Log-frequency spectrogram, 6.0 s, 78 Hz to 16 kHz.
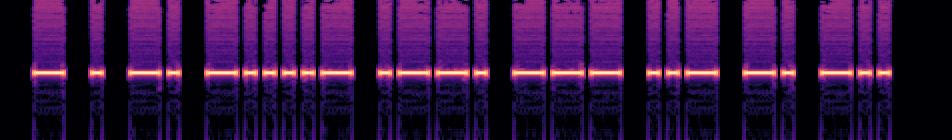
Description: Morse code, heard as a keyed tone, about 20 wpm, 1000 Hz. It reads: TEN-POUND
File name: qotdfiles / 20wpm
